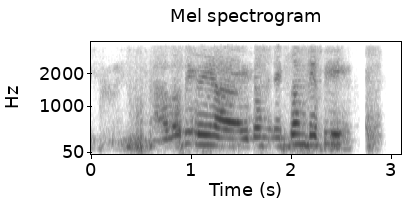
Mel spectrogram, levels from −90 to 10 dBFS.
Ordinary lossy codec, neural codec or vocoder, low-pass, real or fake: none; codec, 44.1 kHz, 2.6 kbps, DAC; 3.6 kHz; fake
